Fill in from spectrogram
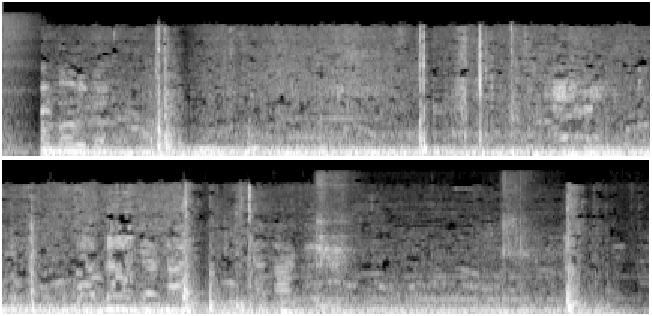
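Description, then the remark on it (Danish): A man with a club repeatedly smashes a car carrying opposition officials outside the parliament building in Venezuela, roughly eight or nine sharp, irregular blows with glass breaking, set against a constant rumble of a shouting crowd and voices. “Ja, det er en video, hvor en mand med en kejle sår hamrer løs på en bil, øh, så glasset går i stykker, øh, og så øh, med en sten, hvorefter de så kører væk.”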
